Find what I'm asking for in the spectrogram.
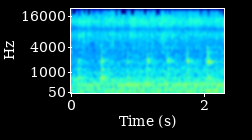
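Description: Onion, crushed ginger and garlic, two green chilies and curry leaves are sautéed in a pan for tomato rice, with a steady sizzle and a series of light, evenly spaced scraping taps from stirring.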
